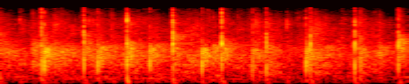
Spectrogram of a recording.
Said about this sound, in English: Clap it up for Rachel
